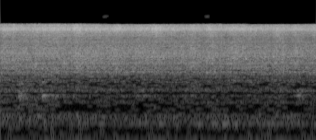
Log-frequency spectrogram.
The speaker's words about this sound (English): It's a one pot dish, so we're going to put the oil into a frying pan, an electric frying pan. Just give it a swirl, let it heat up a little bit, and then put your onions inside. Fry the onions a little until they're golden brown.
